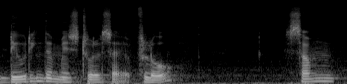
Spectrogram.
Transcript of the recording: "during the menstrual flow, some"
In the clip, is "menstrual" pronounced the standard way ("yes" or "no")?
no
